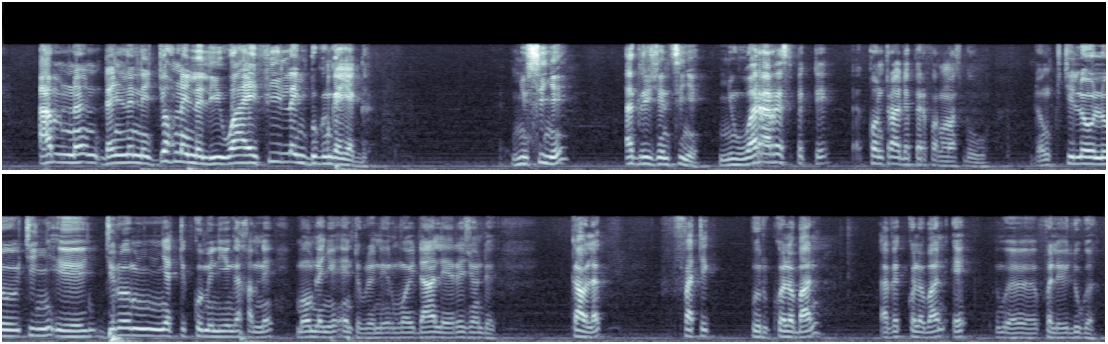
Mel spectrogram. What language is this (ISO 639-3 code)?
wol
